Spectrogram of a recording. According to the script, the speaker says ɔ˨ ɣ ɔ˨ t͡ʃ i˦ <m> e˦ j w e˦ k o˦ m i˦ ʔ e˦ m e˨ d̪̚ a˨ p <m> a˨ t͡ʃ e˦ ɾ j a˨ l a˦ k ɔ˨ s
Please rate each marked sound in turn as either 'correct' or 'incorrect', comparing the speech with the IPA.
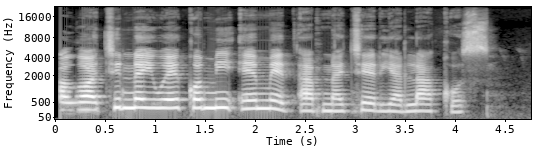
incorrect: n, incorrect: n

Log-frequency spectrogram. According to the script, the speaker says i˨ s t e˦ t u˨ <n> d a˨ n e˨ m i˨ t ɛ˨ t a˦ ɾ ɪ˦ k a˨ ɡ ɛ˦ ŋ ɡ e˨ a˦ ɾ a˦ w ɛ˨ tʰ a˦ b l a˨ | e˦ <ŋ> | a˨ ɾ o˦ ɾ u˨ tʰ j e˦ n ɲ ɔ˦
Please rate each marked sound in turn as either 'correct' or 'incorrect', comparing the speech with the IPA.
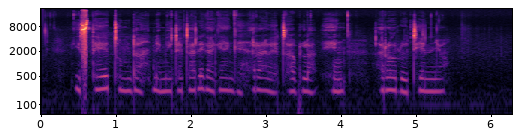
incorrect: m, correct

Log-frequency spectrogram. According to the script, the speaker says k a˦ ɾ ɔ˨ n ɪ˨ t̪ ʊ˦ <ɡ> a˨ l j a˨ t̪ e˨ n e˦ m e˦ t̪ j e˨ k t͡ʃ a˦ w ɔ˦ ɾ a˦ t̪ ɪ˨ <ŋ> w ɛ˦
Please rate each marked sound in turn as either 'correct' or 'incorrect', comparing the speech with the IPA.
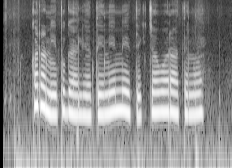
correct, incorrect: n

